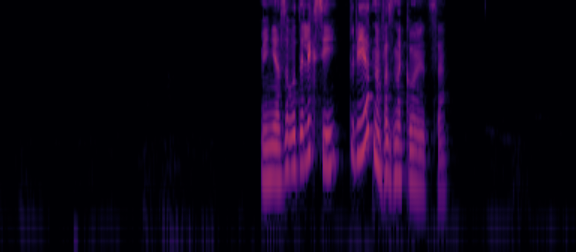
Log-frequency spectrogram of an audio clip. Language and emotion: Russian, positive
